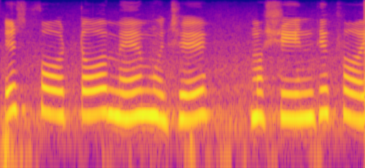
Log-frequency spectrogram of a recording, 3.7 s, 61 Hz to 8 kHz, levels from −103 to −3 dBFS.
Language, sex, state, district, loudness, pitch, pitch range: Hindi, female, Madhya Pradesh, Katni, -11 LUFS, 280 Hz, 270-295 Hz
